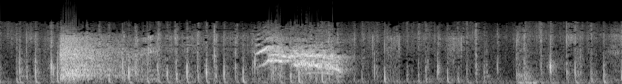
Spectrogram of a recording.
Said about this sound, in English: I cannot catch Zuleika on this horse. If you don't stop, I'll shoot! I will shoot your horse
